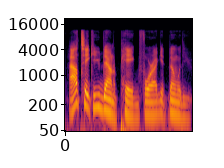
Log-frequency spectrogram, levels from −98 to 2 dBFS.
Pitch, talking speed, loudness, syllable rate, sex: 125 Hz, 285 wpm, -21 LUFS, 5.9 syllables/s, male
